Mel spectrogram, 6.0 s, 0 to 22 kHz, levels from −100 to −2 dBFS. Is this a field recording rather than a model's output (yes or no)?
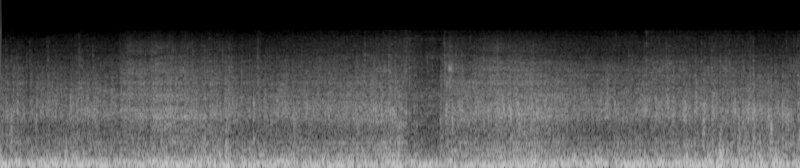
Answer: yes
